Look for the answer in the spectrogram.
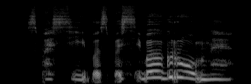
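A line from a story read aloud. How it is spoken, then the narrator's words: Whispered. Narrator (Russian): шептала она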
